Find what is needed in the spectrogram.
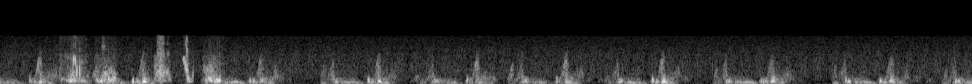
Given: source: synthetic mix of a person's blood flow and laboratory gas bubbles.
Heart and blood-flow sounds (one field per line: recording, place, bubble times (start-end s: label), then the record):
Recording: Doppler ultrasound of blood flow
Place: precordium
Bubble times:
0.58-0.88 s: bubbles
0.93-1.19 s: bubbles
1.53-1.72 s: bubbles
1.80-1.94 s: bubbles
2.02-2.25 s: bubbles
From the record:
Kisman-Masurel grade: 223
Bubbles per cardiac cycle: several, 3 to 8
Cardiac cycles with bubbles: 10 to 50%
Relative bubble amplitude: loud (0.450 to 0.775)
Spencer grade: 2 (many but less than half of the cardiac periods contain bubble signals, singularly or in groups)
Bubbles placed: only in the low amplitude regions of the cardiac cycle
